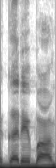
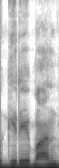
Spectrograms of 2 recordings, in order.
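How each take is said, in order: First: गरेबां with short a first and nasal ending; variant pronunciation. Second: गिरेबान with short i first and a full final n; variant pronunciation. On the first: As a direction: say गरेबां as "ga-re-baan", n unsounded. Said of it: "या गरेबां भी कहते हैं". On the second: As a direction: say गिरेबान as "gi-re-baan". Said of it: "गिरेबान भी कहते हैं". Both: Shown as a demonstration.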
